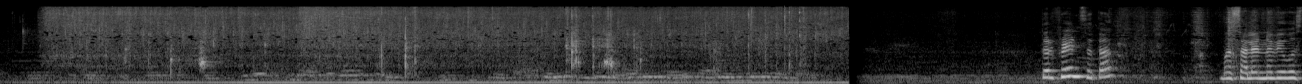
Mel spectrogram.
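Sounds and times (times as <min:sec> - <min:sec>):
paste sizzling in hot oil: 0:00.4 - 0:08.5, 0:11.1 - 0:12.7.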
